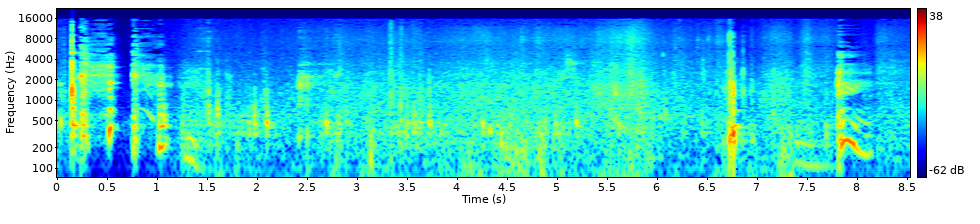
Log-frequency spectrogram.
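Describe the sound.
Coughing and throat-clearing from someone on a raised platform struggling to bring up phlegm. A few sharp, rasping bursts stand out among quieter breathy noise, with one near the start and two more toward the end.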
